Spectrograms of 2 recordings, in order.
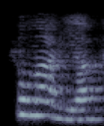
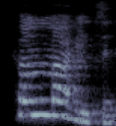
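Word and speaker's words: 푯말: 단어가 맞는 걸 합성어라고 하는데 이거 두 말이 만날 때 앞말이 모음으로 끝났고 니은 소리가 덧나고 있기 때문에 우리말에서는 사이시옷을 받쳐 적었습니다.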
